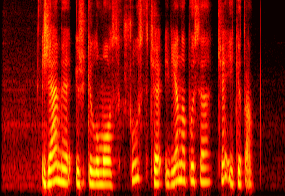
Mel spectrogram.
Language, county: Lithuanian, Vilnius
